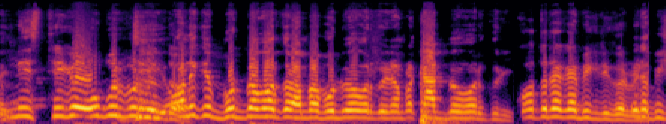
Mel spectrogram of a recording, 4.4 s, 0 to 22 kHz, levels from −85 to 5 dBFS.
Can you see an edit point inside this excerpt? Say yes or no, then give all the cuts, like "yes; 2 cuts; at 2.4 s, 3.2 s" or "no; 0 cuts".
no; 0 cuts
